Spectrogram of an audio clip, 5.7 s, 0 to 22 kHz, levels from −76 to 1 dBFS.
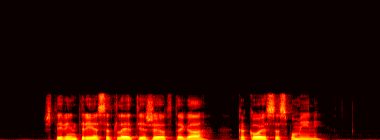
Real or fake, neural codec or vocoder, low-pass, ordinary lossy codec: real; none; 7.2 kHz; none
